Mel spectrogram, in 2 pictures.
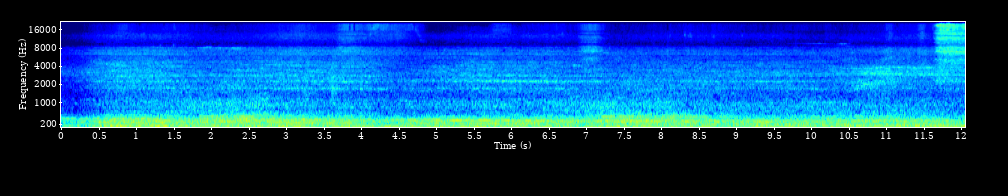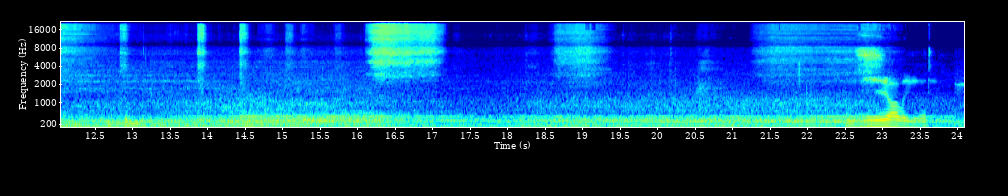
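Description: A Class 390 electric train, unit 390-157, rumbles past at Stoke-on-Trent station on the West Coast Main Line, a steady continuous roar of rolling wagons with a rising whine near the end and faint talk beneath.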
